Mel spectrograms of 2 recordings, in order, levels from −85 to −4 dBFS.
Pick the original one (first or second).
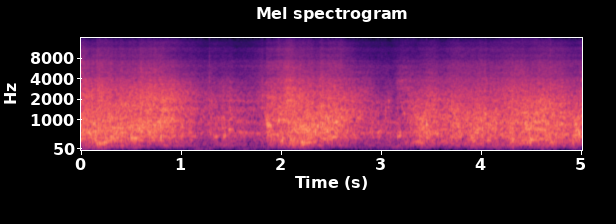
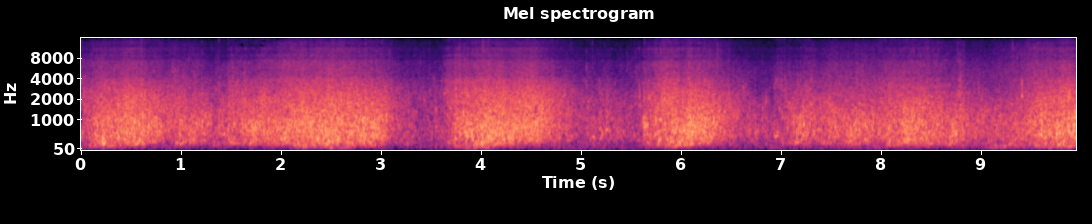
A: second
